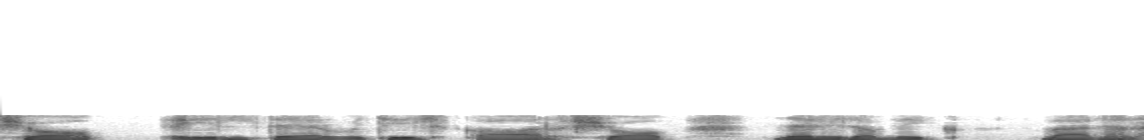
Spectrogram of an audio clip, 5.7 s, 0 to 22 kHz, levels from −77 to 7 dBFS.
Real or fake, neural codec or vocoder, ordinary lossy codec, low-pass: fake; vocoder, 24 kHz, 100 mel bands, Vocos; AAC, 16 kbps; 7.2 kHz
